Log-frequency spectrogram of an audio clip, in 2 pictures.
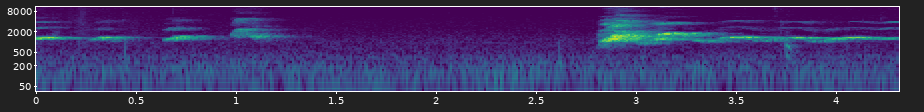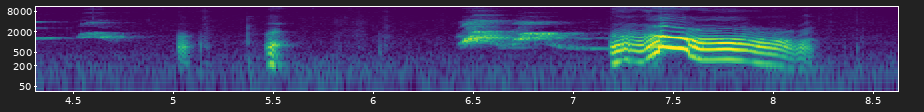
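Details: Pet dogs in a multi-dog household, an older sister dog answering her younger sister's cry with a howl: short high whines, then a wavering harmonic howl rising and falling near the end.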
